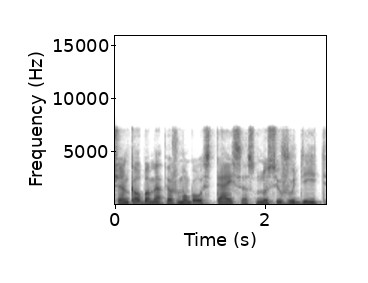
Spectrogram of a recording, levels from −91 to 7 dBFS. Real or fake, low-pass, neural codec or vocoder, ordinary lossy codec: fake; 7.2 kHz; codec, 16 kHz, 4 kbps, X-Codec, HuBERT features, trained on LibriSpeech; MP3, 96 kbps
